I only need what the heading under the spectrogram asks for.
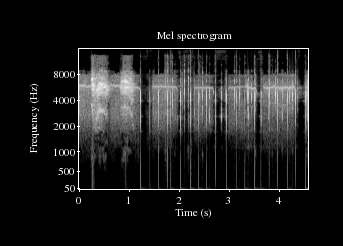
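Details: Swiftlet call used to call the young: two longer buzzy high notes, then a rapid broken series of short clicking, chattering pulses.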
